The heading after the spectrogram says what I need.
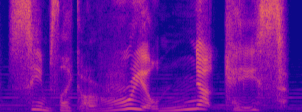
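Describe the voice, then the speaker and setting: A tiny, childlike game companion with an extremely high, squeaky voice. The delivery swings wildly up and down, full of expression. Game music plays clearly behind her. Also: slow pace, exaggerated voice. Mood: indignant. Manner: expressive, indignant, speaks of herself in third person. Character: excitable tiny childlike floating companion who talks in third person. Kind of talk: animated video game acting.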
